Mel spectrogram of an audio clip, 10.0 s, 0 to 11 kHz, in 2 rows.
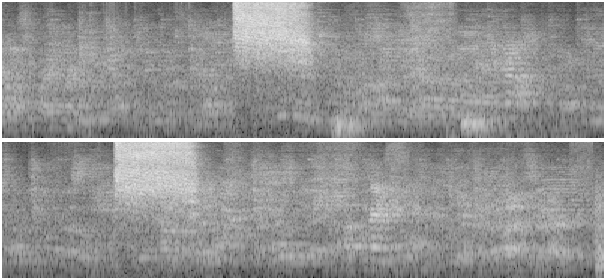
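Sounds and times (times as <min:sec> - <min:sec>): loud hiss: 0:01.9 - 0:02.6, 0:06.0 - 0:06.7.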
